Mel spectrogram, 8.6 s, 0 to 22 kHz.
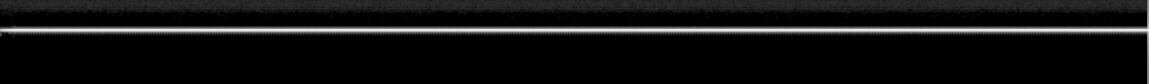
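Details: Tinnitus pitch-matching test tone at 5000 Hz, meant for headphones at low volume: a steady, high-pitched pure tone.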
